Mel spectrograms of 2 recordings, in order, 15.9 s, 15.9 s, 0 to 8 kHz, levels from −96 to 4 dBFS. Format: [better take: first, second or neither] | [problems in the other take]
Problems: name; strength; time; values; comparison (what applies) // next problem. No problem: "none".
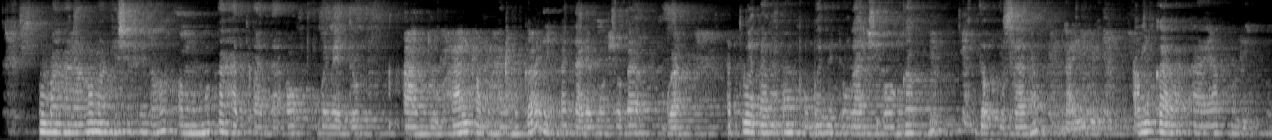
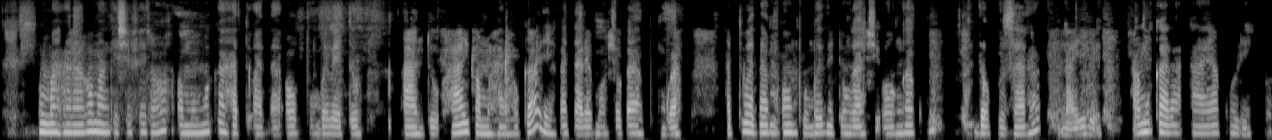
second | room echo; dies away in 1.5 s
